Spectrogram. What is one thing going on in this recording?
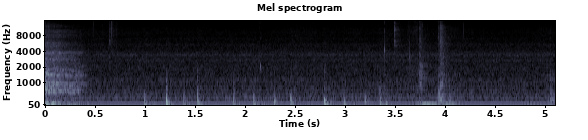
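A video game pickaxe chips at stone blocks with short clicking taps.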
